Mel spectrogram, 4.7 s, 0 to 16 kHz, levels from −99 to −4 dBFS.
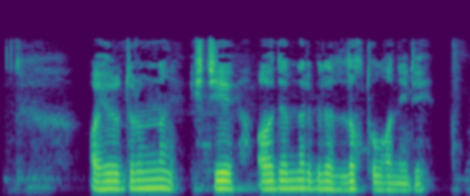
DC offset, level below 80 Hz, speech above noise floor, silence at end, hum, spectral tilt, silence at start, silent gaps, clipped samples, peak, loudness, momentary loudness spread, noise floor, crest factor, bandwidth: under 0.1%; -64 dBFS; 29 dB; 0.45 s; none; -5.5 dB/octave; 0.15 s; none; under 0.1%; -6 dBFS; -25 LUFS; 12 LU; -53 dBFS; 18 dB; 7.8 kHz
